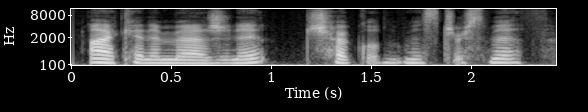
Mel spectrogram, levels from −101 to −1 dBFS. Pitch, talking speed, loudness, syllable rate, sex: 205 Hz, 175 wpm, -20 LUFS, 5.3 syllables/s, female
